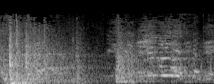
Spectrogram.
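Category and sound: household object, front door slamming shut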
